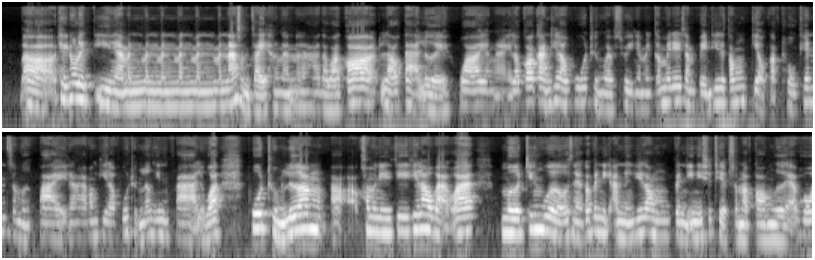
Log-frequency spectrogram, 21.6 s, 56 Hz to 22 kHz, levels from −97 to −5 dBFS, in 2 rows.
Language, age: Thai, 20-39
